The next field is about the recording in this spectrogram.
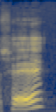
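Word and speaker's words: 殺: 차등이 있어야 된다이 말이야 친친짓에라고 읽어야 돼요 쇠 물론 살자와 같은 자인데 죽인다는 뜻이 아니고 차감된다는 뜻으로 할 때는 소유하고 있는다 시내 차등화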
